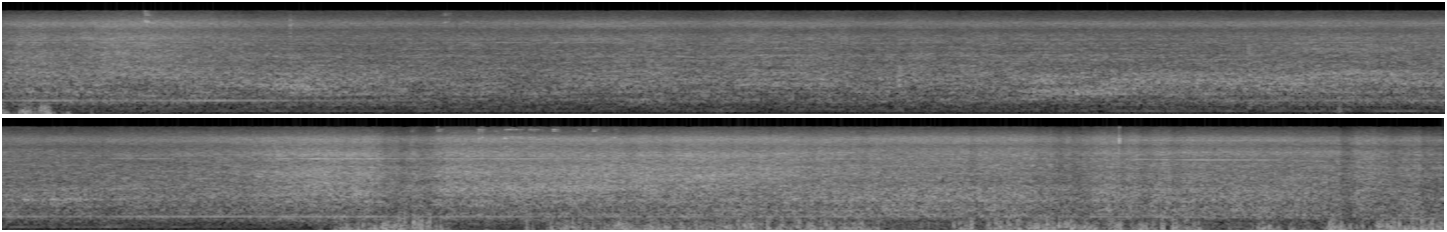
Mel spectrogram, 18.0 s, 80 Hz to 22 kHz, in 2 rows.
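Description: Bosch Serie 4 canister vacuum cleaner running: a steady motor whine over a rush of air. About 11 seconds in, a louder, uneven low rumble joins.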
